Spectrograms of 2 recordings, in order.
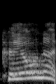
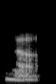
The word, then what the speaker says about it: Koyena: It's Koyena. Pardon? It's Koyena. It's pronounced Koyena.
